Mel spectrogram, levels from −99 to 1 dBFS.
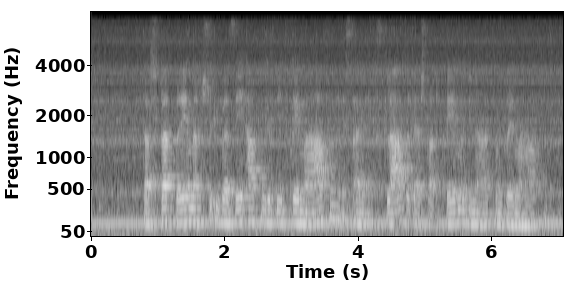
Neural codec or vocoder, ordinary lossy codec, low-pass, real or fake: none; none; 7.2 kHz; real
